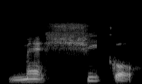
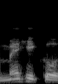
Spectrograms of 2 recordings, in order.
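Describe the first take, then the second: First: The x is sounded as sh. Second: The x is sounded as ks.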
